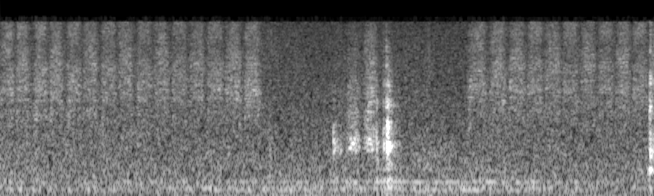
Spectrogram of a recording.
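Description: Green ink rubbed onto card to build grass for a deep box frame picture, a steady soft dry scrubbing that runs throughout with a few light taps and scuffs midway.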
